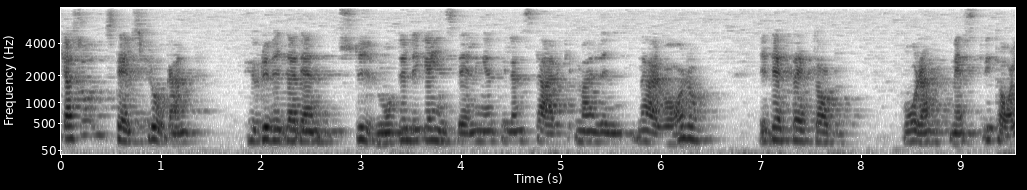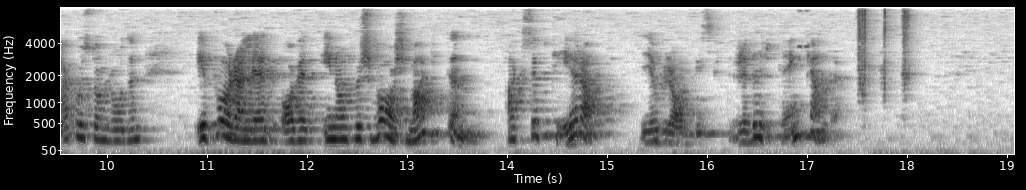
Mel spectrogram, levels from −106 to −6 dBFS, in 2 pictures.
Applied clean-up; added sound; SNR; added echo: classical method WPE with log-MMSE.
